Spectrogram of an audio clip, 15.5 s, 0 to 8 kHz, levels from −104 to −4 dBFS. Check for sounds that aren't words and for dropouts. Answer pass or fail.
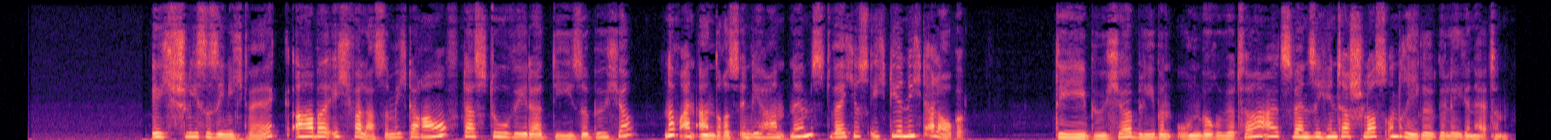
pass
